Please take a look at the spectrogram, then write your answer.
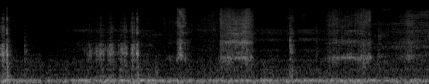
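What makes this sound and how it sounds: A wooden-handled gouge held in a gloved hand digs and scrapes into a small, flat, solid MDF relief block carved with a rose design. Short rasping scrapes with bright, gritty bursts sit over a steady low hum.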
